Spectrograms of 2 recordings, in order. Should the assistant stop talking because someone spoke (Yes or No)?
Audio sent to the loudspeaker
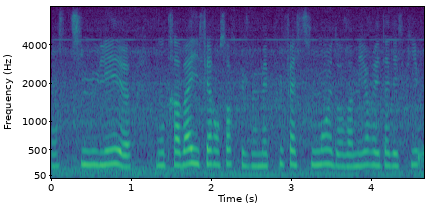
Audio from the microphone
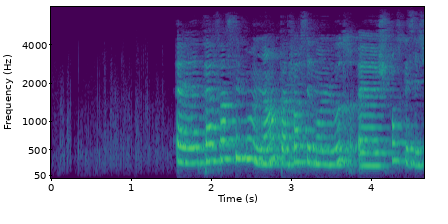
Yes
